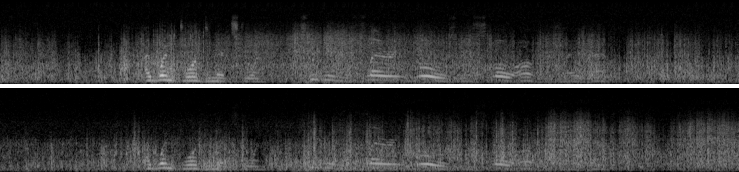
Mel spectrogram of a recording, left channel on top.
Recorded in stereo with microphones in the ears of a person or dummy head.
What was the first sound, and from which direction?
A man speaking, 60° left (ahead or behind).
